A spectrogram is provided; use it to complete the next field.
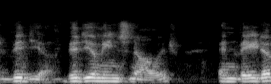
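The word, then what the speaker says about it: विद्या: It's pronounced Veda, and Vidya.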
